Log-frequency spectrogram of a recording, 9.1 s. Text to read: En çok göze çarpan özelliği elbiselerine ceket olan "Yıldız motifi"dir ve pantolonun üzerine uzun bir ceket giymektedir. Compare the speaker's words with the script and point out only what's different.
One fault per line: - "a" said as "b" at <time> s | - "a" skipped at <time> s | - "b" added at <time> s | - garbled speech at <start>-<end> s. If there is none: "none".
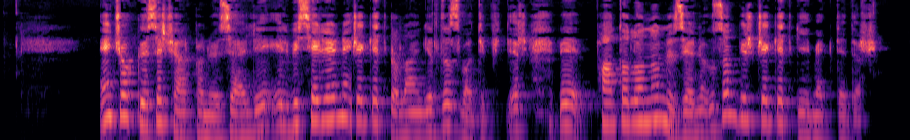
none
